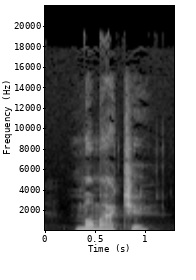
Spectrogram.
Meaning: diminutive of mamma
- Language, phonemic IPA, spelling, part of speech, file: Dutch, /ˈmɑmacə/, mammaatje, noun, Nl-mammaatje.ogg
